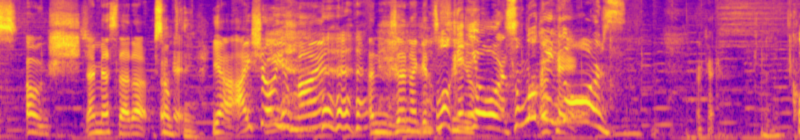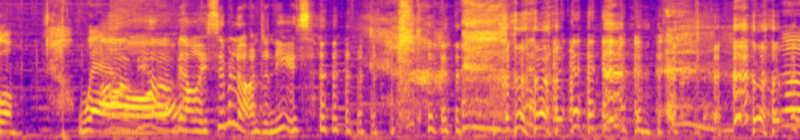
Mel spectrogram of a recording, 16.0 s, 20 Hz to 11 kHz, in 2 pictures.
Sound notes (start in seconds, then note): 11.1 laughter; 11.2 laughs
